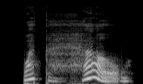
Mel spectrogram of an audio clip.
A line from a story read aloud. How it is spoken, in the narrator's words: murmured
